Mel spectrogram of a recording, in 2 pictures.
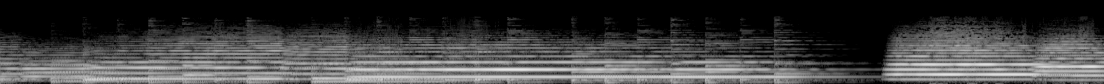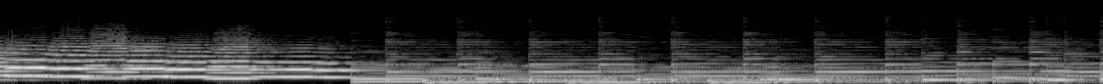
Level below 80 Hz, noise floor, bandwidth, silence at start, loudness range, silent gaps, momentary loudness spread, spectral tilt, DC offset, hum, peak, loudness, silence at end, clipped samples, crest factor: -54 dBFS; -40 dBFS; 9 kHz; 0 s; 12 LU; none; 15 LU; -7.5 dB/octave; under 0.1%; none; 0 dBFS; -14 LUFS; 0 s; under 0.1%; 14 dB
